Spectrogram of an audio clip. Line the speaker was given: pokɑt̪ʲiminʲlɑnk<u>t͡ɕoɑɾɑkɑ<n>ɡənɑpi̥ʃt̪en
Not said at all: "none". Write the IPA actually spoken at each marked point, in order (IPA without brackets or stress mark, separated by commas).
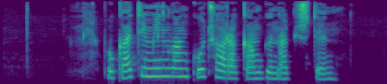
o, m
